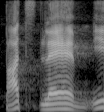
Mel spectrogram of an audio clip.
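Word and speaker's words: בית לחם: 그래서 바트레헴이 원래 히브리어 발음이거든.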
